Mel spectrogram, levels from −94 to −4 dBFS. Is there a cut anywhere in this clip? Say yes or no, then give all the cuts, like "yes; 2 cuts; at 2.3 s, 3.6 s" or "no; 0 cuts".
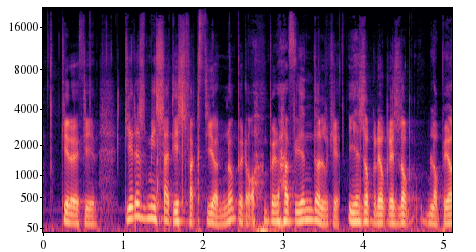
yes; 1 cut; at 3.7 s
